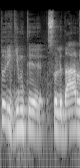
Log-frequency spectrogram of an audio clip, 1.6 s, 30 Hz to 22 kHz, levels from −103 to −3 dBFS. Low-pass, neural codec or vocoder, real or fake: 14.4 kHz; none; real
